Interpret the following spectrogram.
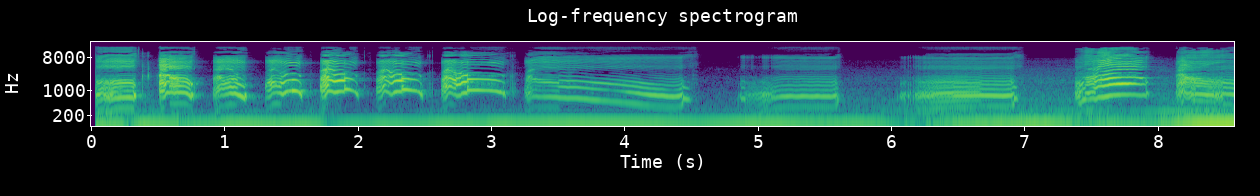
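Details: Siberian Husky puppy trying to escape, giving a rapid series of high, sharp yelping whines, then longer falling whimpers and drawn-out cries, ending in more loud yelps; a steady low hum runs underneath.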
